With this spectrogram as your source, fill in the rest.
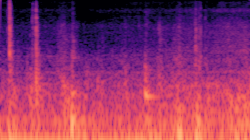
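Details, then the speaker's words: Power sliding door that didn't work until its "power door off" button was switched back on: a low motor hum with soft clunks as the latch releases and the door rolls open and closed; operating normally. "Check it out, it works now. It opened. Push it again. And it closed."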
